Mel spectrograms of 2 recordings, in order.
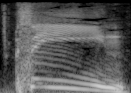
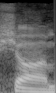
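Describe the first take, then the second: First: The name is said like 'seen'. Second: The name is said like 'shawn'. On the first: This jokingly reads the spelling literally. "I call them Scene" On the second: This is how the owner of the name says it. "I'm sure he pronounces his name Sean"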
